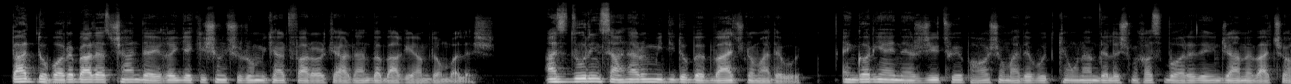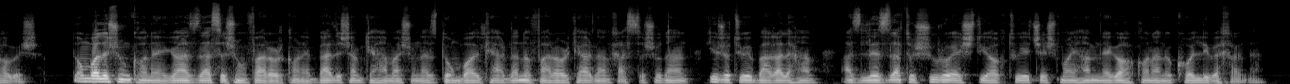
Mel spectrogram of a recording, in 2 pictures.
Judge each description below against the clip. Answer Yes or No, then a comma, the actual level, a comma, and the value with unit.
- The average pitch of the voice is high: No, very low, 95 Hz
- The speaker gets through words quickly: Yes, fast, 190 wpm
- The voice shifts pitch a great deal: No, average, 3.0 semitones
